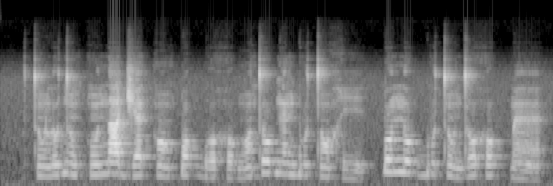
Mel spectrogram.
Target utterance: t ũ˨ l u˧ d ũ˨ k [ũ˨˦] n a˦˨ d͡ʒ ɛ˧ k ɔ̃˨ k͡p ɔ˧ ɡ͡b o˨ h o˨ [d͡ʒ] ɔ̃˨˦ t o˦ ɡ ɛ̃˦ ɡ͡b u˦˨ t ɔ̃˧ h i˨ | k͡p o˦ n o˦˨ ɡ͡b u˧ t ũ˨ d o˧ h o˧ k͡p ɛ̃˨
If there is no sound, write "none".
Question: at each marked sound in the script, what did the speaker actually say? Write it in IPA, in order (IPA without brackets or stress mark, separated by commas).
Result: ũ˨˦, ɡ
